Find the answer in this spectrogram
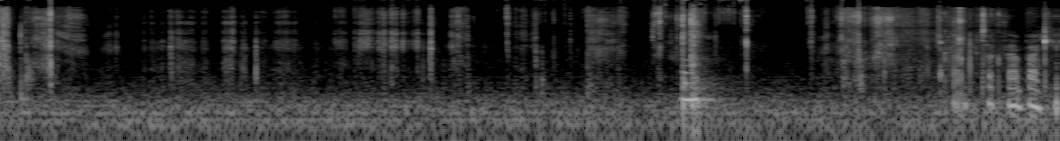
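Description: Scissors snipping washi tape a few times, then paper being handled and rustling on the desk, over a steady low hum. A brief short voice sound comes about seven seconds in.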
